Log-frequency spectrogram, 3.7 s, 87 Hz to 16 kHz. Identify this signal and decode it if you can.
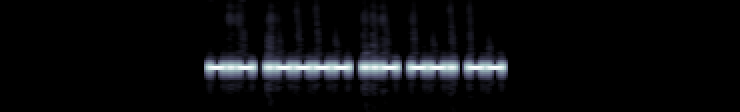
Morse code, heard as a keyed tone, about 52 wpm, 690 Hz. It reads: K1UGM
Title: USA Call Signs - 5 Characters - 6x Character Spacing - 50wpm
